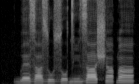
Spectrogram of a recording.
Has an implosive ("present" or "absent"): present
